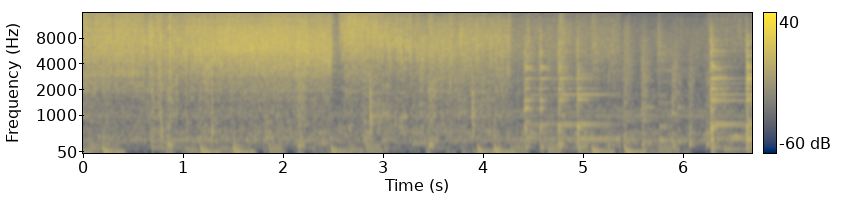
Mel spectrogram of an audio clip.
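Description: Diced pork belly frying in melted butter in a pot: a steady, high sizzling hiss. About four seconds in, diced carrots and onion go into the pot from a board, and quick clicks and short ringing tones join the sizzle.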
